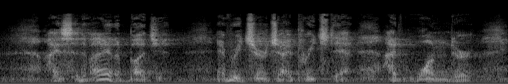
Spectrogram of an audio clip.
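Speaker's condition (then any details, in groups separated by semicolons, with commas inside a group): Laryngeal cancer; deep raspy 'Batman voice'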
